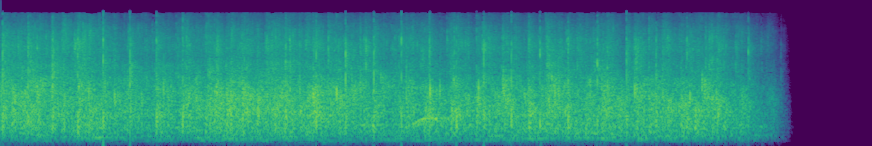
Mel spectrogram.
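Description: An audience applauds in a small hall.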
